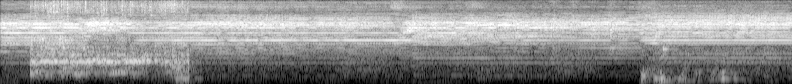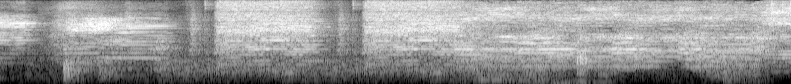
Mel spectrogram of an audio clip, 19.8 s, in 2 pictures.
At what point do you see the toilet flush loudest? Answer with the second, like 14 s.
1 s.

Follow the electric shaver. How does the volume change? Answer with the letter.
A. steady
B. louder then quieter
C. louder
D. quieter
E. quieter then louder
A.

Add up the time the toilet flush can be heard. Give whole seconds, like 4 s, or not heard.
4 s.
